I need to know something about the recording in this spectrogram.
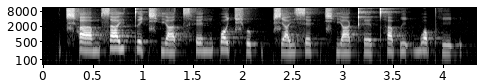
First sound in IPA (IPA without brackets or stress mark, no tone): t͡ɕʰ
